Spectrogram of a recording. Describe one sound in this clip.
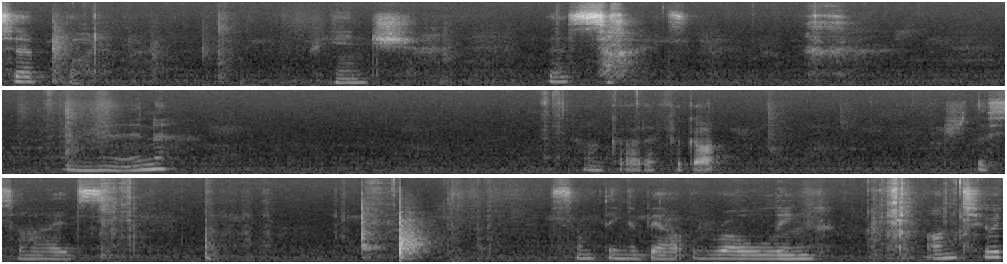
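Hands fold and press bread dough on a floured wooden board.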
